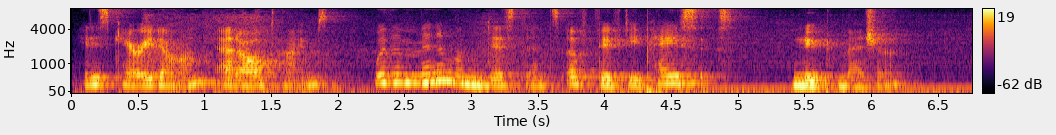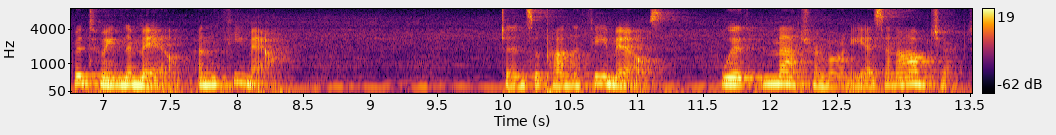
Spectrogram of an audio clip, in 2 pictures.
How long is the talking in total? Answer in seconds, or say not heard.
12 s.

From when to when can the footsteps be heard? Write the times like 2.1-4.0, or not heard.
not heard.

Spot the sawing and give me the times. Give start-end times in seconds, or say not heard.
not heard.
